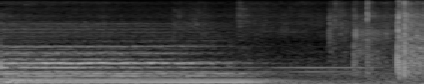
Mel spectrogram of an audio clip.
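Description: A choir and band hold a final chord that ends abruptly.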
